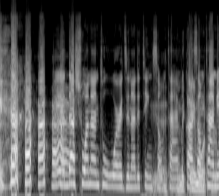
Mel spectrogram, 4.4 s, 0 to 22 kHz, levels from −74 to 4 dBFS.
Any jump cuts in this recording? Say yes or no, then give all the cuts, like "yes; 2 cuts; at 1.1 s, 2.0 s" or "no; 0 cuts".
yes; 1 cut; at 1.3 s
